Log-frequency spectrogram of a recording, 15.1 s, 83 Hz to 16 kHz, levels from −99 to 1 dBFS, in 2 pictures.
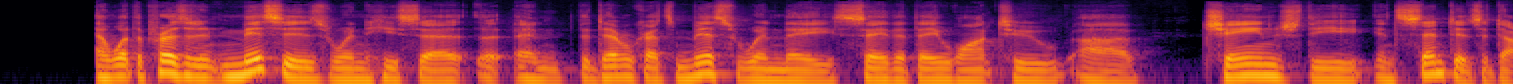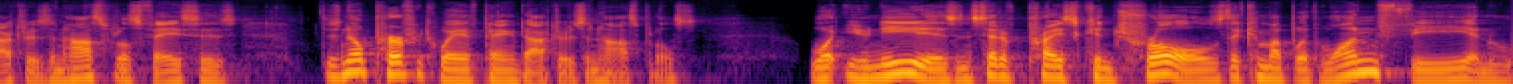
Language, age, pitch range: English, 30-49, 105-130 Hz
